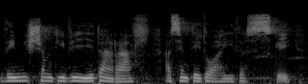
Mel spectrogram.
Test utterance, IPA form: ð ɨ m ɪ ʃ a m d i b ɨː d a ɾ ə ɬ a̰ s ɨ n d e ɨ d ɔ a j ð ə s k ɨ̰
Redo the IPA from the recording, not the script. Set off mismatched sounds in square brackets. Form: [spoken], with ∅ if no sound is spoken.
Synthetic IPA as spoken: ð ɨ m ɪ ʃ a m d i [v] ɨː d a ɾ [a] ɬ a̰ s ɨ n d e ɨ d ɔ a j ð ə s k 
